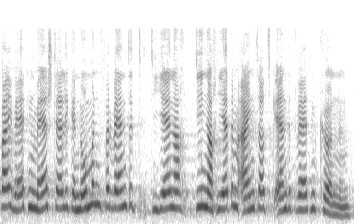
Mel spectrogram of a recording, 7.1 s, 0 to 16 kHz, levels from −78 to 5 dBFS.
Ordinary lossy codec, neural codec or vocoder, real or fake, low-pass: Opus, 64 kbps; vocoder, 22.05 kHz, 80 mel bands, WaveNeXt; fake; 9.9 kHz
